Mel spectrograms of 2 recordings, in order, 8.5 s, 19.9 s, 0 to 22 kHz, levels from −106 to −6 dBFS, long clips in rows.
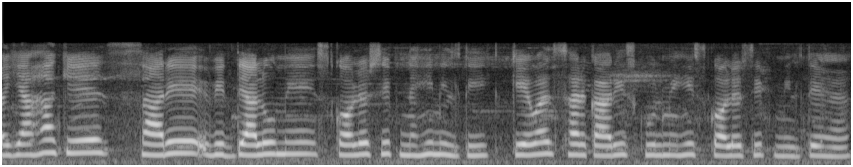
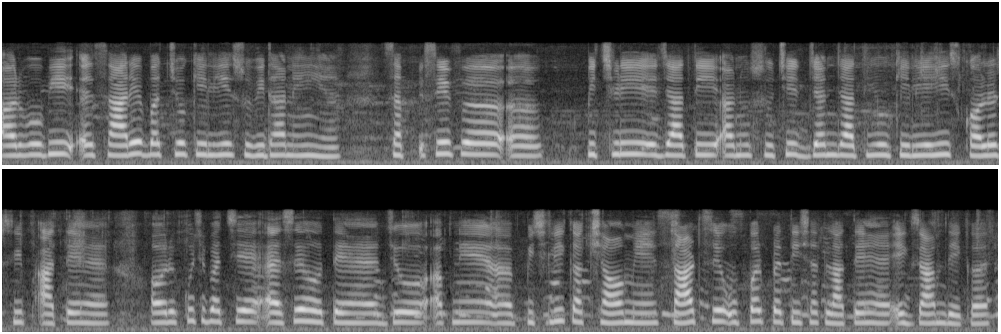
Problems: constant background noise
